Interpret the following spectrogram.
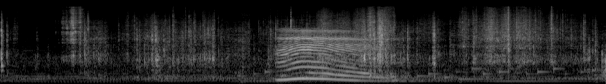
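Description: Crunching bites of a crispy Taco Bell cinnamon twist, with a hummed "mmm" about three seconds in that lasts about a second and rises then falls in pitch.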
